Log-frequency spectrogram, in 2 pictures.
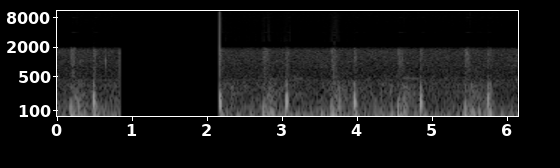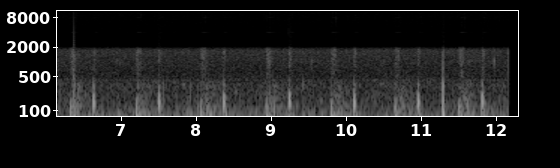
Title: Ejection systolic murmur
